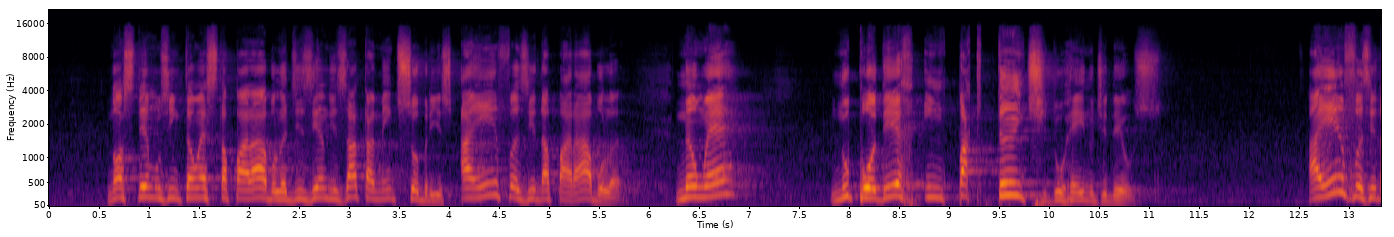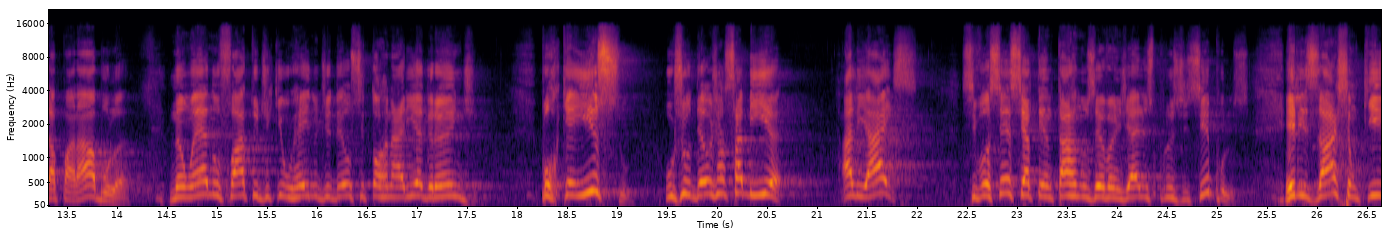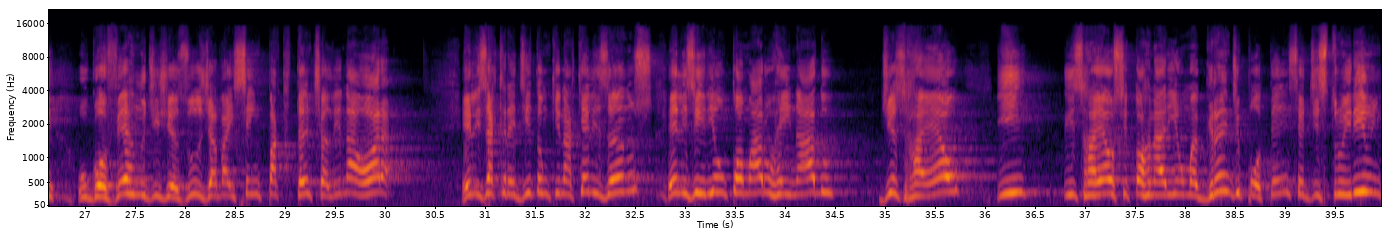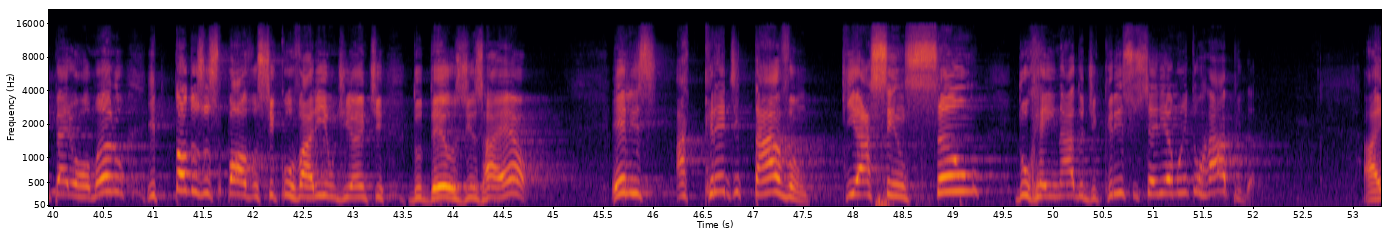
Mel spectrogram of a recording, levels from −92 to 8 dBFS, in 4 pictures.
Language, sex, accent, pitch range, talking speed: Portuguese, male, Brazilian, 200-280 Hz, 130 wpm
